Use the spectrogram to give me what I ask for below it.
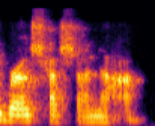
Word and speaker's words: Rosh Hashanah: So Rosh Hashanah, how do you pronounce that again? You can say Rosh Hashanah.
